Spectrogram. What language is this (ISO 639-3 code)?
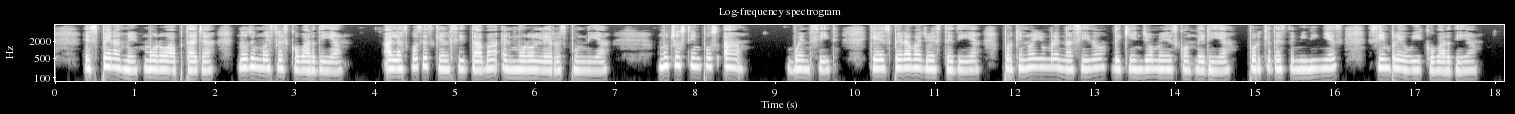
spa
